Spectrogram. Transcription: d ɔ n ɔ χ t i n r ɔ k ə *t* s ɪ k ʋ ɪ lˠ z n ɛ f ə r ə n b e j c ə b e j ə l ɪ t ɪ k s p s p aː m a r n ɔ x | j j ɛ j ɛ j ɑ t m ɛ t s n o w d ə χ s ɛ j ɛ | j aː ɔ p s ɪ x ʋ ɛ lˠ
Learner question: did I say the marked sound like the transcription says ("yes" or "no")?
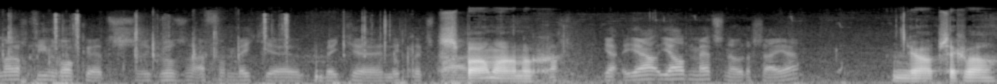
yes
